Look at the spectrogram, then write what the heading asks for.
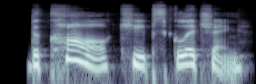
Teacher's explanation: notice how keeps often loses a clean sharp K sound in fast speech blending gently into the next word. So it comes out closer to keeps glitching.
